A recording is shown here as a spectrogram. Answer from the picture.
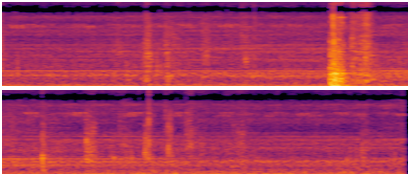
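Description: One loud, sharp metal clunk about three seconds in, then a few lighter clicks, as steel seat-runner parts and tools are handled on a worktable. Crickets chirp steadily in the background.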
